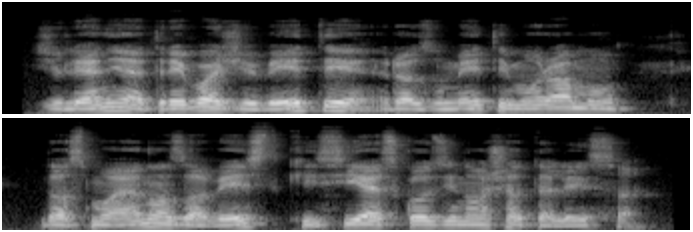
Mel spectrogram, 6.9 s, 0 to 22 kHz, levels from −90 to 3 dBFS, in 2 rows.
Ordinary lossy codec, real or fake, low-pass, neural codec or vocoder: none; real; 19.8 kHz; none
